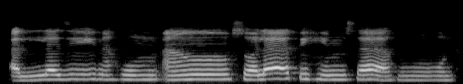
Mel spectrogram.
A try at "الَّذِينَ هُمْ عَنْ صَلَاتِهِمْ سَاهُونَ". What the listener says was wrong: আল্লাযীনা হুম আন সলাতিহিম, এখানে আইনের উচ্চারণটা হামজার মতো হয়ে গেছে, আন সলাতিহিম টাইপের হয়ে গেছে। হ্যাঁ, আল্লাযীনা হুম আন সলাতিহিম আইন হবে। আপু আইন, আইন। الذين هم عن صلاتهم ساهون।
